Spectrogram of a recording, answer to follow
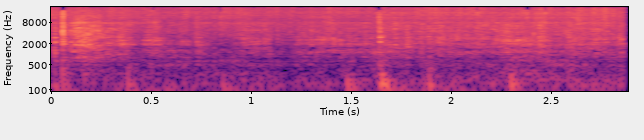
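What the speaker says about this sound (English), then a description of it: "Give it another stir." Beef oxtails stirred in a pot, with soft scraping and knocks of a spoon against the pot over a low steady sizzle, close and fairly quiet.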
